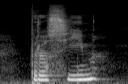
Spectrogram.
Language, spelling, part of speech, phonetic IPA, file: Czech, prosím, interjection / verb, [ˈprosiːm], Cs-prosím.ogg
- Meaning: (interjection) 1. please 2. you're welcome 3. sorry? (used to ask someone to repeat); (verb) first-person singular present indicative of prosit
